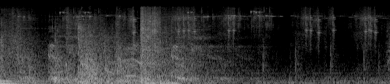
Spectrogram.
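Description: Small plastic pieces clatter and scatter as something smashes apart.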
